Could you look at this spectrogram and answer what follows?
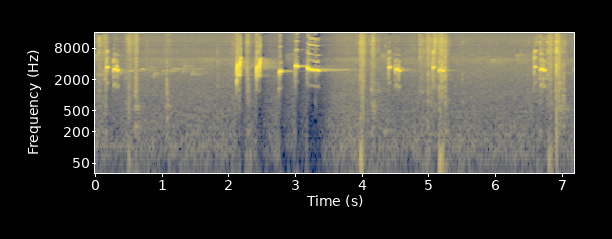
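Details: In forest, a black-crested bulbul gives short bright whistled phrases and chirps in scattered bursts, one longer level whistle near the middle, with a few sharp clicks between.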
